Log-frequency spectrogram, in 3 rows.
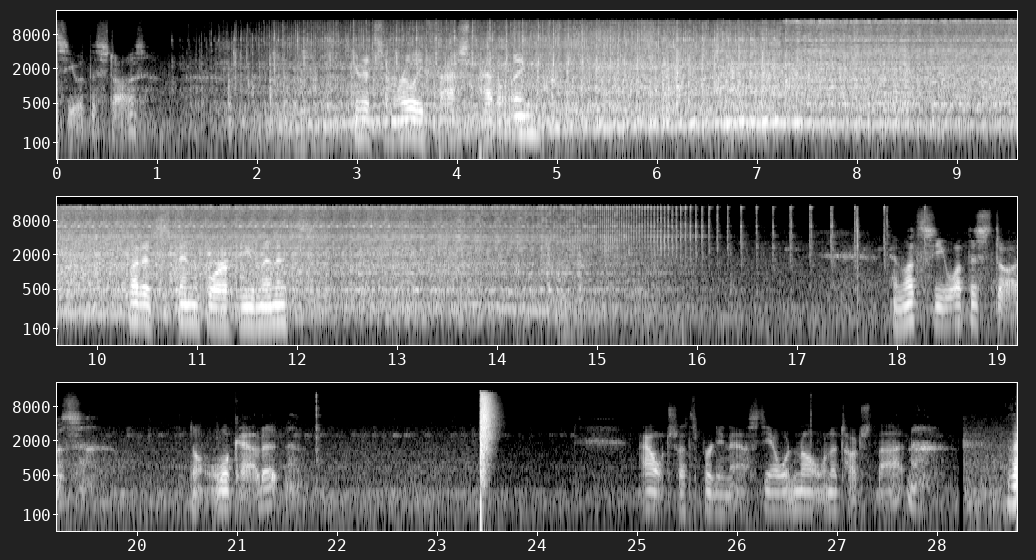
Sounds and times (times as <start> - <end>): Speech: 0.0 - 1.0, 3.0 - 4.8, 10.3 - 12.0, 18.0 - 19.6, 20.5 - 21.7, 25.0 - 28.0
Bicycle: 1.1 - 17.6.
